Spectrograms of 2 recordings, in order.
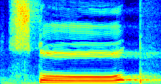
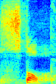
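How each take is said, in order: First: It is called out like a range command. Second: It is said as a plain, ordinary word.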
